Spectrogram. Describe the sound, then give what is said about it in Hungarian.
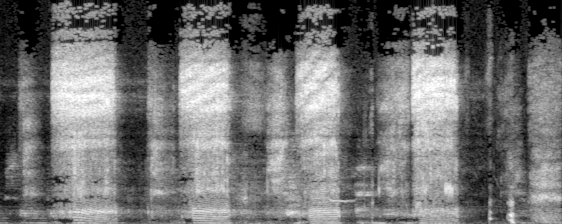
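A dog that had fallen ill reverse sneezing, sucking air in backwards: four loud, harsh snorting gasps, each lasting about half a second, in an even, repeated rhythm, with a few faint sniffs at the end. “Visszafelé egy, szívta a levegőt.”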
